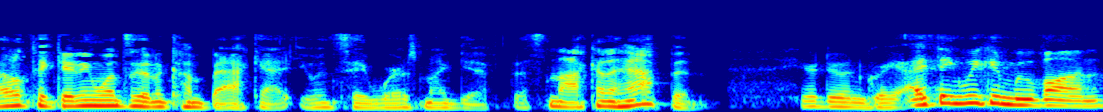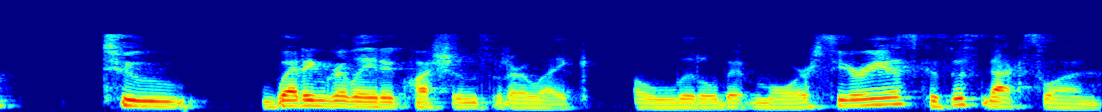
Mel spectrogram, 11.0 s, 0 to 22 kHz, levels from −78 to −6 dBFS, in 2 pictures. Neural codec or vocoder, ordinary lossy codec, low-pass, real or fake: none; MP3, 32 kbps; 7.2 kHz; real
